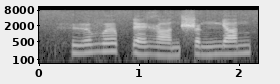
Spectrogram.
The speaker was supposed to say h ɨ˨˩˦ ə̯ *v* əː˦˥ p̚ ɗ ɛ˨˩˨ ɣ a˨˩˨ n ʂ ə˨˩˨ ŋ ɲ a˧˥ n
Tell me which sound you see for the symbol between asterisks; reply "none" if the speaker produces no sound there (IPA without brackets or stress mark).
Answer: v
